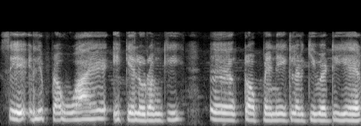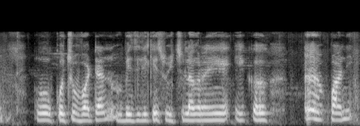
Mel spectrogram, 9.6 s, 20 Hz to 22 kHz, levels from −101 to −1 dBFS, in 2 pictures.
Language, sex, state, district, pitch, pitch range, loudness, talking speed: Hindi, female, Punjab, Pathankot, 215 Hz, 205-230 Hz, -18 LUFS, 135 wpm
